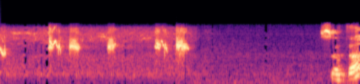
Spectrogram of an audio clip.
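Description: California Thrasher song: a run of short, husky, mid-high phrases, each a little different, then a pause and a harsher burst, much like a mockingbird but rougher.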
